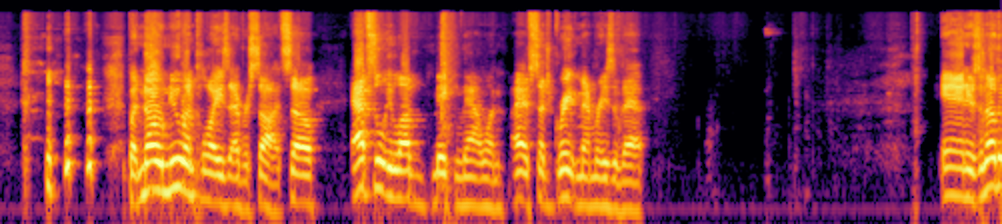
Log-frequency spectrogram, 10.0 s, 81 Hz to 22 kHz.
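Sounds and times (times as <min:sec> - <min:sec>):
faint breaths: 0:08.1 - 0:09.4.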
